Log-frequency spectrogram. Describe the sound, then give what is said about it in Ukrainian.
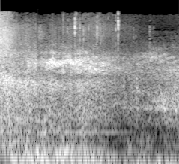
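Artillery fire from a self-propelled gun battery: a loud, sustained booming roar that fills the whole clip and fades only slightly toward the end, with no voices. “Постріл!”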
